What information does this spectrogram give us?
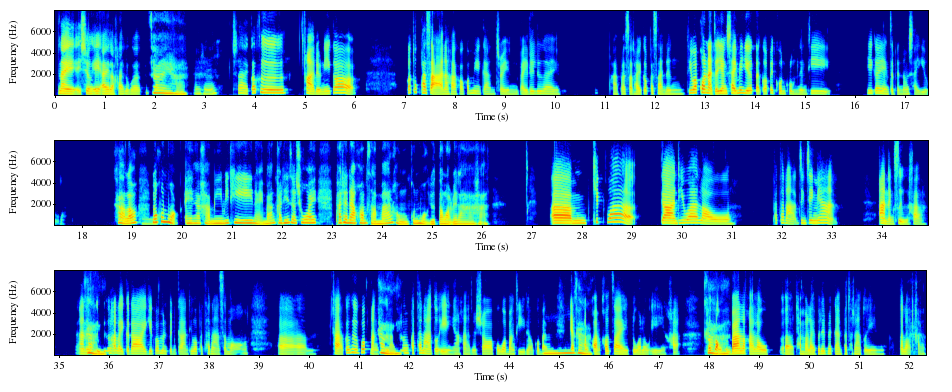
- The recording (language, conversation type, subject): Thai, unstructured, เคยกังวลไหมว่าความสามารถของตัวเองจะล้าสมัย?
- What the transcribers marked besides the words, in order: other background noise; tapping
